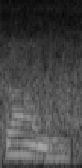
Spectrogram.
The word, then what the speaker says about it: Palmer: It would sound like Palmer. My Palmer. Yeah, the L silent, yeah.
